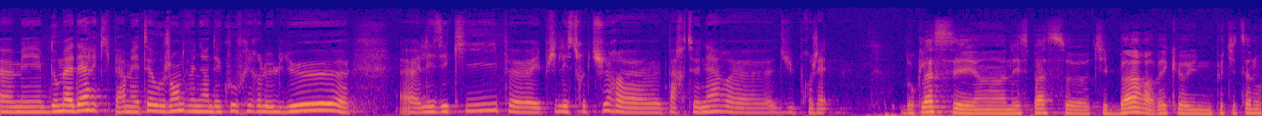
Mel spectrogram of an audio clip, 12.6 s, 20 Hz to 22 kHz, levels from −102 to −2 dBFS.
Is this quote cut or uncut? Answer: uncut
